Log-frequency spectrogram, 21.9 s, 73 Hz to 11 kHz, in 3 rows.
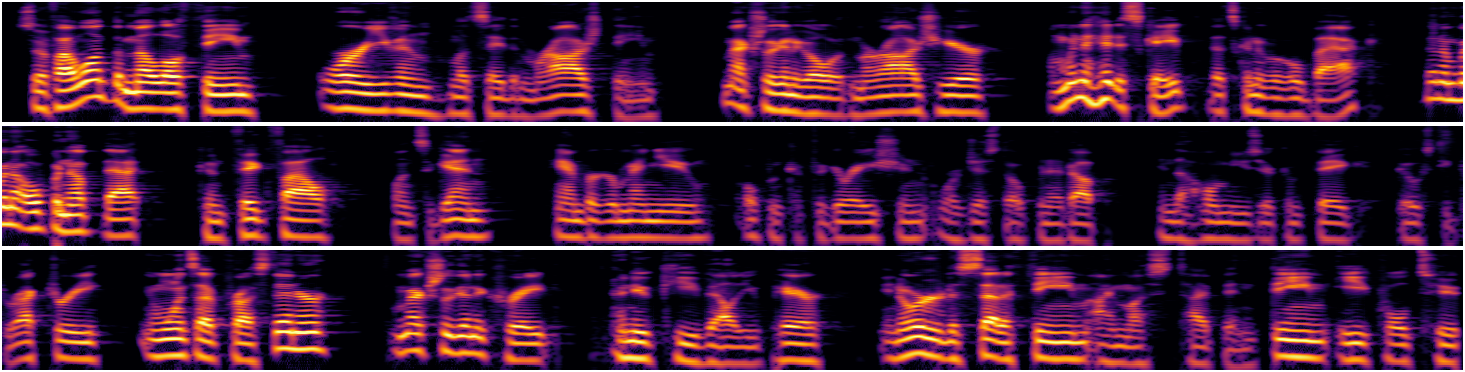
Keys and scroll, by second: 1.4 Down, 5.4 Escape, 6.9 Up, 7.1 Up, 14.7 Return, 16.7 typing, 19.5-21.0 typing.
